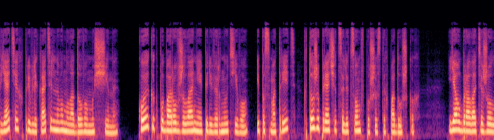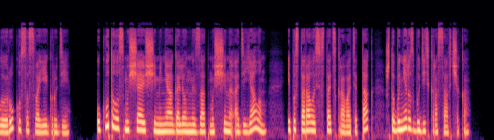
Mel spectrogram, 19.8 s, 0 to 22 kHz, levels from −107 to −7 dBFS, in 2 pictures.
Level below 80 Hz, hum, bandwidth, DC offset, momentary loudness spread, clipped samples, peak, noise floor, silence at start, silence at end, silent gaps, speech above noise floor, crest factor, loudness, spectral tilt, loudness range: -50 dBFS; none; 11 kHz; under 0.1%; 11 LU; under 0.1%; -2 dBFS; -65 dBFS; 0 s; 0.5 s; 11.54-11.60 s; 46 dB; 18 dB; -20 LUFS; -7 dB/octave; 2 LU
